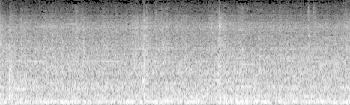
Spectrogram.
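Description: Express passenger train's coaches rolling past: a steady rumble of wheels on rails with sharp clicks about once a second as the wheels cross rail joints.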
